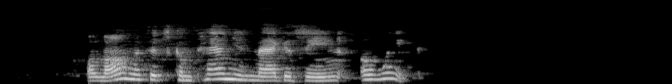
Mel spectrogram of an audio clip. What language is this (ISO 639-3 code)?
eng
